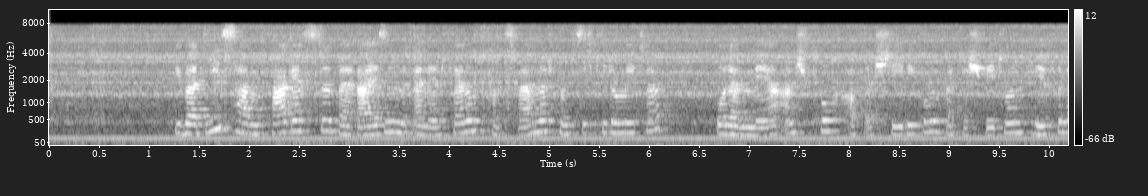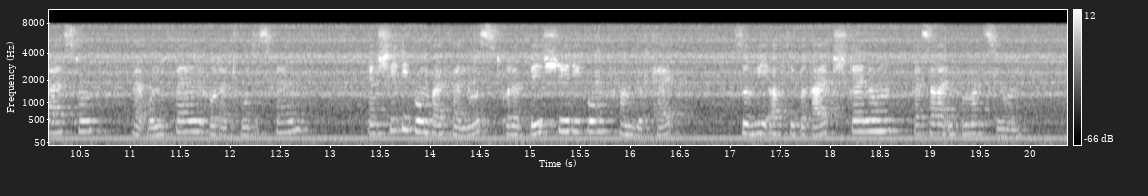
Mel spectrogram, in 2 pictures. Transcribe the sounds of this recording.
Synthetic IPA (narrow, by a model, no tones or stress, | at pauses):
ʔyːbɐdiːshaːbm̩faːɐɡɛstəbaɪʁaɪzn̩mɪtʔaɪnɐɛntfɛɐnʊŋfɔnt͡sv̥aɪhʊndɐtfʏnft͡sɪçkʰilomeːtʰɐ | ʔoːɾɐmeːɐʔa̰nʃpʁ̥ʊχa̰ʊfɛ̰ntʃɛːdɪɡʊŋbaɪfɛɐʃpɛːtʰʊŋɦɪlfəlaɪstʊŋ | b̥aɪʔʊnfɛlənʔoːɾɐtʰoːdəsfɛlən | ʔɛntʃɛːdɪɡʊŋbaɪfɛɐlʊstʔoːɾɐbɪlʃɛːɾɪɡʊŋfɔmɡəpʰɛk | z̥oviːaʊfd̥iːbəʁaɪtʃtɛlʊŋ | b̥ɛsəʁɐɪnfɔɐmat͡sjoːnən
